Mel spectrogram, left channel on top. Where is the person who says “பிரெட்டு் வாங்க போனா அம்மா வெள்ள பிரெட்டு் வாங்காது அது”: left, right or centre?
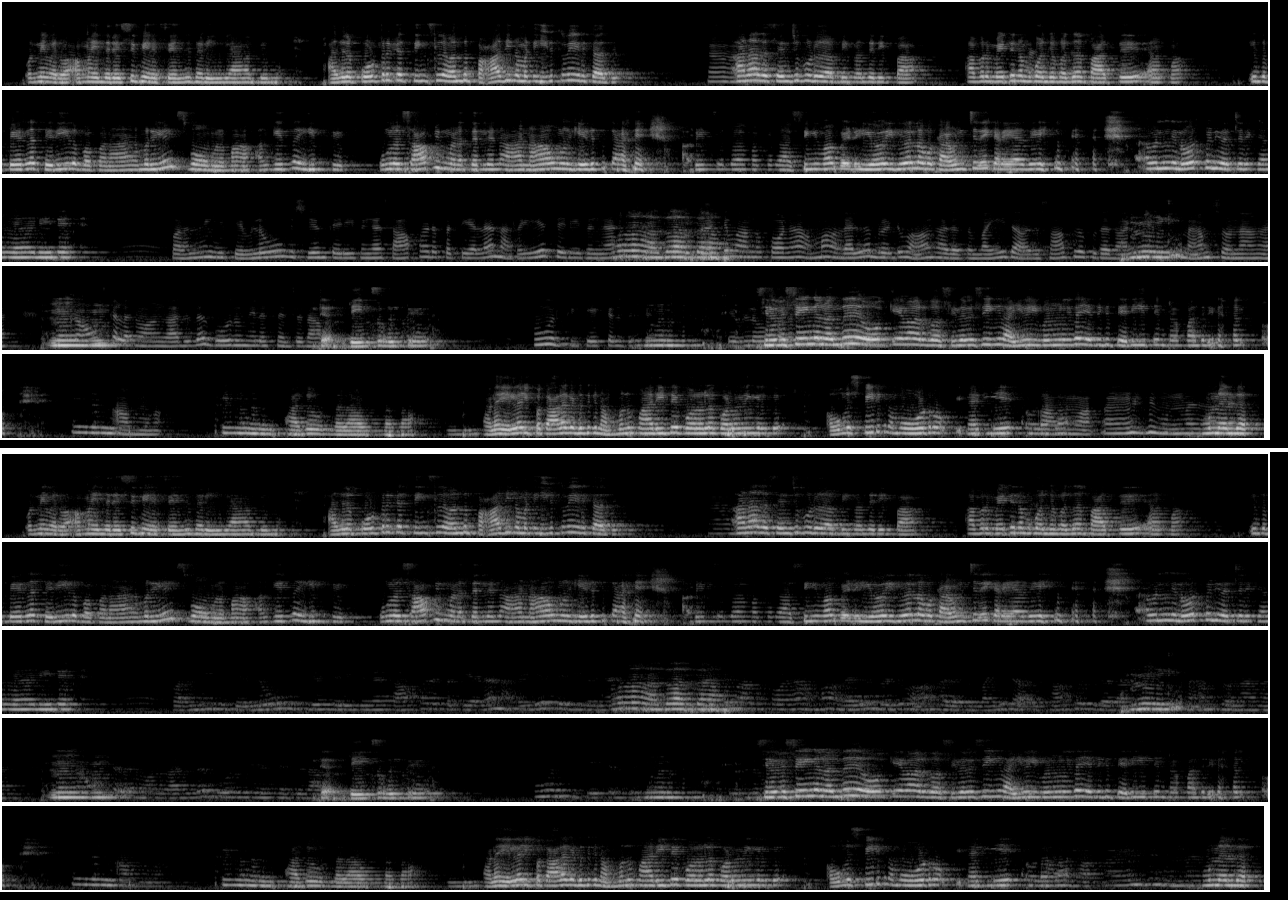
Left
